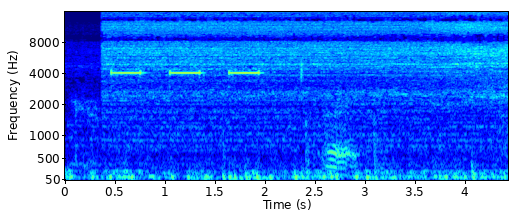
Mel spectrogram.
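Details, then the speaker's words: Carey electric pressure canner venting before switching valve to airtight, canning chicken broth: three short high beeps about half a second apart over faint kitchen noise, signalling venting finished before pressure build and 25-minute countdown. "That is it venting to get the pressure up inside the canner. Once it beeps at me, then I'm just going to close that valve to airtight,"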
